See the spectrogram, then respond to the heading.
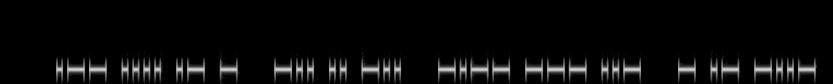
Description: Morse code, heard as a keyed tone, about 22 wpm, 700 Hz. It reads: WHAT DID YOU TAX
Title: Sentences from Top 1000 Words - Review Part 5 - 22wpm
